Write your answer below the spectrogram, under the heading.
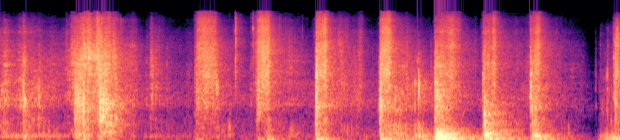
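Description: Push broom sweeping a concrete door sill in short, quick strokes, roughly eight of them about half a second apart, one with a heavier knock.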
